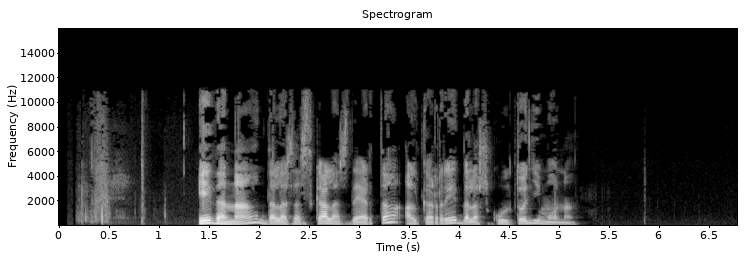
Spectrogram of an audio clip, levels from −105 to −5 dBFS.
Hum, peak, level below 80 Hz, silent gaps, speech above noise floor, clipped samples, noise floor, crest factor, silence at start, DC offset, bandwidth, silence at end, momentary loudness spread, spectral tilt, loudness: none; 0 dBFS; -70 dBFS; none; 61 dB; under 0.1%; -84 dBFS; 26 dB; 0.35 s; under 0.1%; 11.5 kHz; 1.65 s; 20 LU; -5.5 dB/octave; -23 LUFS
